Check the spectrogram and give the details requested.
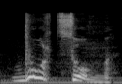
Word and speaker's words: Burzum: records under the name Burzum, or as he pronounces it, Burzum.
